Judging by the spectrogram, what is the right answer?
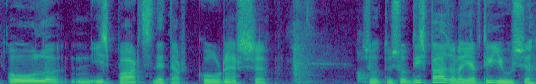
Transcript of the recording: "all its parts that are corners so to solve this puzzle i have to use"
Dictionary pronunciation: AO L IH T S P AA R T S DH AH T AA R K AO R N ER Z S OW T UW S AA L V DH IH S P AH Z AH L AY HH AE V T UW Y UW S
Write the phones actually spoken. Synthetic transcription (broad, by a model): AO L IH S P AA R T S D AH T AA R K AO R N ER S S OW T UW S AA V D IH S P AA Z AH L AY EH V T UW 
